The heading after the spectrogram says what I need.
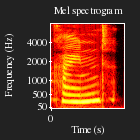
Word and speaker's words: kind: Now you would think that this would be a short I because the D is a consonant letter. However, we have two consonant letters in a row, and sometimes when that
